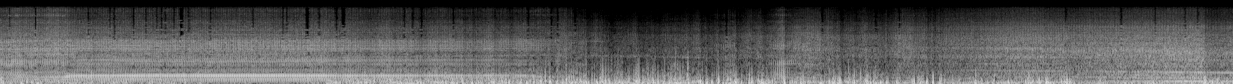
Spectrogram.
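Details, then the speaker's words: TaoTao scooter with a cone air filter replacing the stock airbox: buzzy single-cylinder idle, then a harsh, raspy roar on throttle blips that sounds like a bad exhaust. The stock filter was put back on. "so I didn't really like the way that sound it it just sounds like it's got a bad exhaust with this thing so we're taking this filter back off and I'm going to put this one back on"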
